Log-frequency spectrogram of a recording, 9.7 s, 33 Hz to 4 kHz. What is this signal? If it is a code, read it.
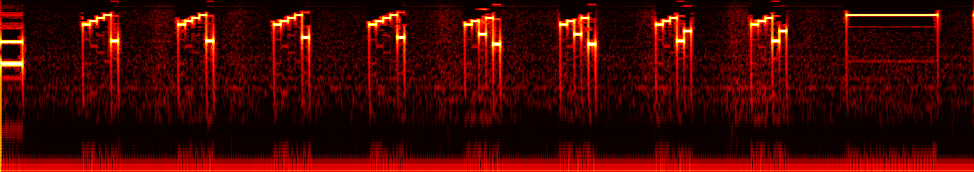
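Five-tone selective call (ZVEI), heard as quick runs of five tones, tones of about 70 ms. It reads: 89003 89003 89004 89004 89502 89502 89036 89036
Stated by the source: ZVEI five-tone call received by SDR, archived by Feuerwehr Orlamünde (fire brigade).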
